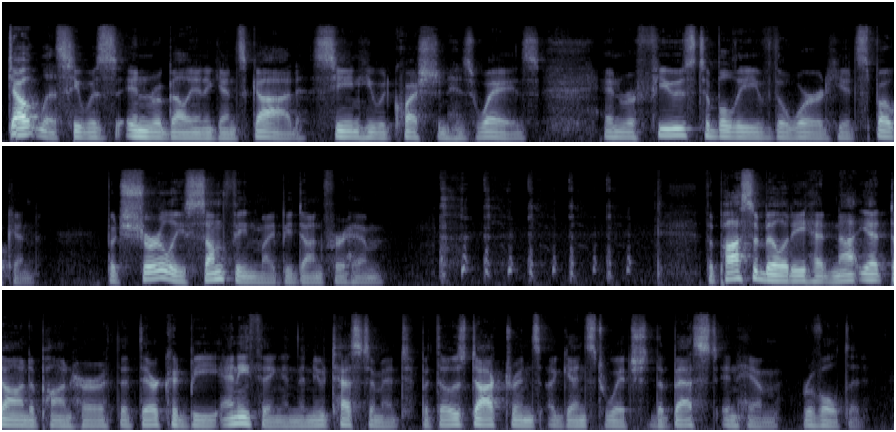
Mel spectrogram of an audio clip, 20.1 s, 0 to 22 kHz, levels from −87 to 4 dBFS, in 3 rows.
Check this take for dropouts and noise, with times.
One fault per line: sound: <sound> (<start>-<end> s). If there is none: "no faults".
sound: cough (10.0-11.5 s)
